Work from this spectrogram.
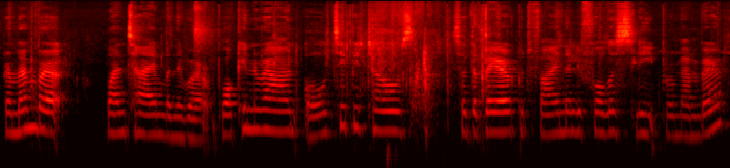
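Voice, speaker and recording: A woman reading a children's storybook aloud as a preschool teacher, expressive, in simple child-directed speech with questions she answers herself. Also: medium pitch, moderate pace, a little hiss or hum, low-quality recording.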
